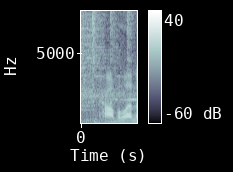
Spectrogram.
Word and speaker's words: Kamala: Kamala Namala. You'll remember how to pronounce the name, and you'll remember you don't like her very much.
